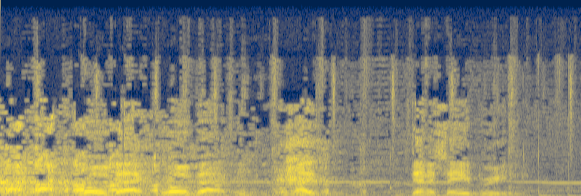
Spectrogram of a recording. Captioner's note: laugh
